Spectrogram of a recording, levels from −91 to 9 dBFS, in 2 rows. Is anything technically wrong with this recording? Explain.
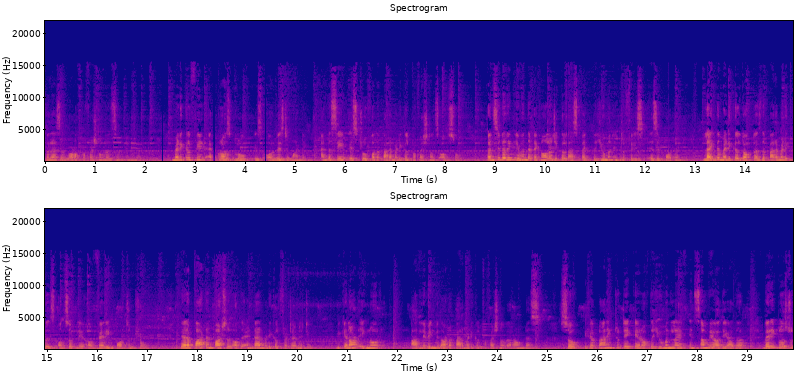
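Yes. There are gaps between stream segments at 2.33–2.36, 3.36–3.40, 4.40–4.43, 7.43, 9.44, 10.44, 11.46 and 12.47 s, lasting 3 to 36 ms on a 1.0 s segment grid. Timestamp mismatches leave holes that the player fills with silence, heard as hard-edged dropouts.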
